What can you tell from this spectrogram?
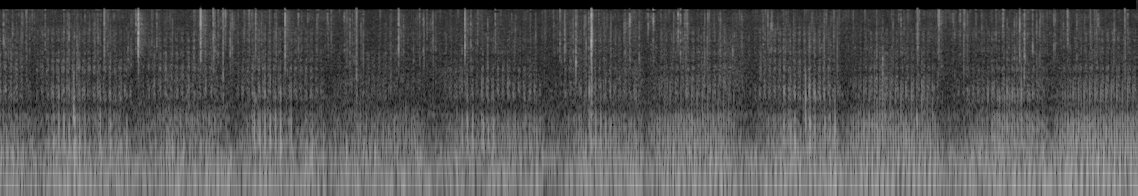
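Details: Cat's low continuous purr, its rhythm rising and falling in breath cycles just under a second apart, with a crackling fireplace adding scattered dry clicks and pops throughout.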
